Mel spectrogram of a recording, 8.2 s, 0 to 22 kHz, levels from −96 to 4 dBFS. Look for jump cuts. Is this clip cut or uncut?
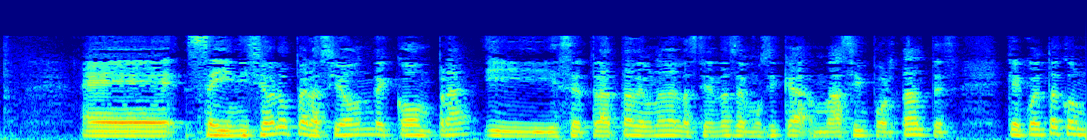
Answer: uncut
